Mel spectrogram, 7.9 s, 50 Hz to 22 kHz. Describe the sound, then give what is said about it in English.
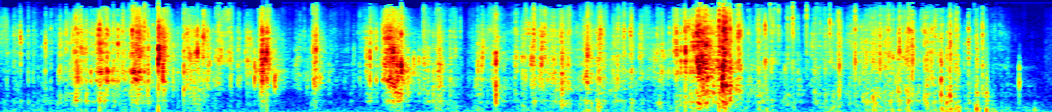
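Panini USA Baseball Stars and Stripes wax packs being torn open, the crinkle and rip of the wrappers coming in many uneven bursts, loud and close, with no talking. “Let's just open a couple of these packs here. There are 10 cards per box. Let's open 2 of them.”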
